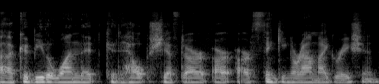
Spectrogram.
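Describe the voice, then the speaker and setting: A man speaks in an American accent, somewhat breathy. The background is quiet. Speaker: Jesuit priest, border ministry director. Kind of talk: webinar Q&A answer. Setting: video call. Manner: fast.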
